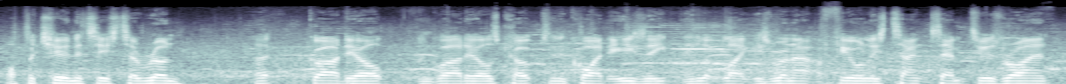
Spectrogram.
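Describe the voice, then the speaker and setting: A man giving relaxed, conversational match analysis as a co-commentator. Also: mid-range voice, brisk. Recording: loud background noise.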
